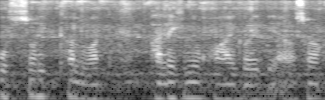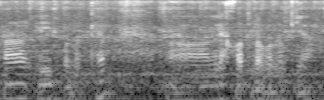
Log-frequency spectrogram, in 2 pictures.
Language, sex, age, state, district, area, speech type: Assamese, male, 18-30, Assam, Darrang, rural, spontaneous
